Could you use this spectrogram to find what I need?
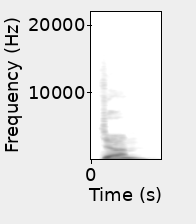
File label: "jan", Mpur; rumah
